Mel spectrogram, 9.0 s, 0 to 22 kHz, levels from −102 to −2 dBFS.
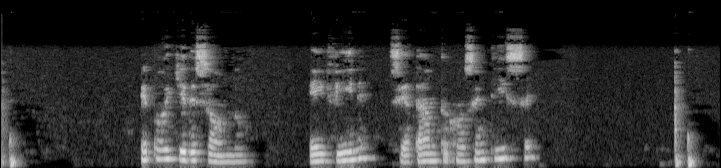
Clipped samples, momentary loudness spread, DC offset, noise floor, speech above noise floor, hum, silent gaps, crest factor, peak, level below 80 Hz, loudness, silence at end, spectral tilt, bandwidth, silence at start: under 0.1%; 14 LU; under 0.1%; -71 dBFS; 48 dB; none; none; 20 dB; -6 dBFS; -58 dBFS; -23 LUFS; 0.3 s; -3.5 dB/octave; 11 kHz; 0 s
